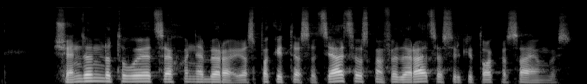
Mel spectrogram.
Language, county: Lithuanian, Kaunas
